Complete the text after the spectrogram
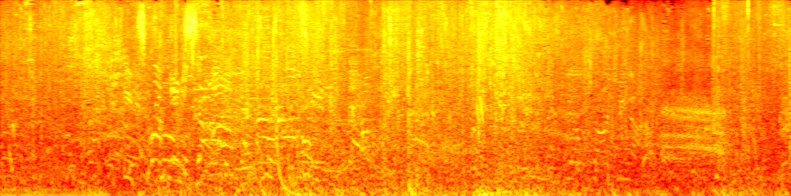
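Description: Loud explosions boom and crackle.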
